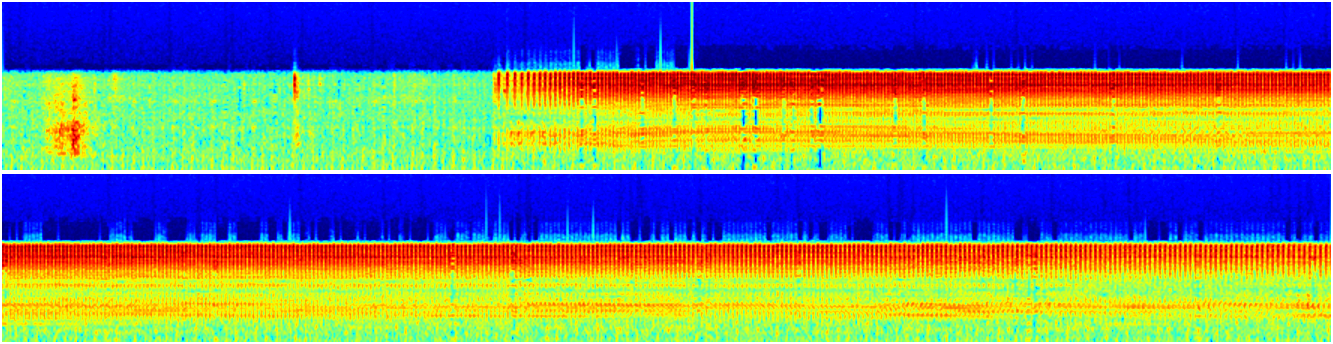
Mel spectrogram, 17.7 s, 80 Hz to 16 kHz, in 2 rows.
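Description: Herkimer "OK" CO2 model motor, a tiny 0.11 cc motor run on a CO2 cartridge, starting suddenly about three seconds in and then running steadily at high speed, driving a three-blade propeller. A brief squeak and a faint click come before it starts.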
